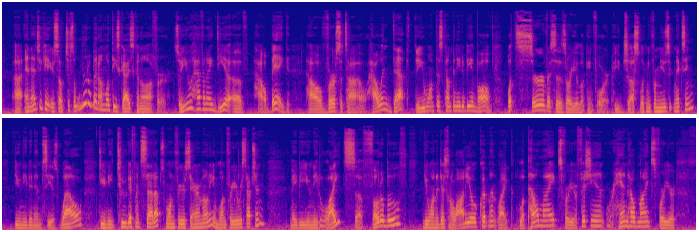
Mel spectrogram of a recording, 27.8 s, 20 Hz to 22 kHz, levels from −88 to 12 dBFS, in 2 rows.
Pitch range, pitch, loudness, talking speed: 105-160 Hz, 125 Hz, -23 LUFS, 200 wpm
